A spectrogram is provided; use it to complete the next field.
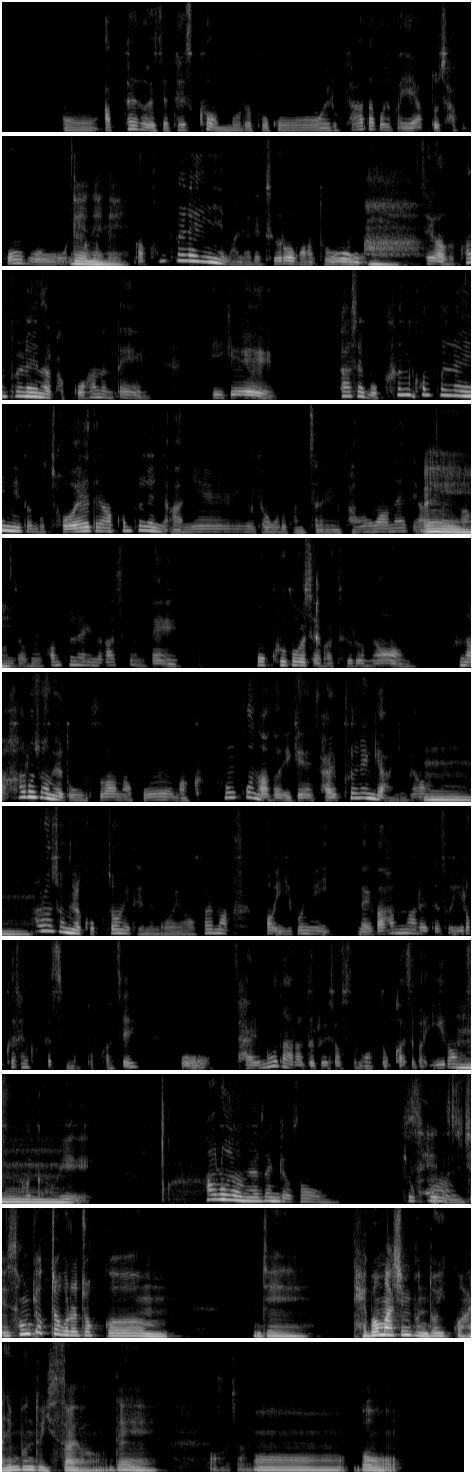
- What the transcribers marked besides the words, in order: other background noise; tapping; laughing while speaking: "불안감이"; lip smack
- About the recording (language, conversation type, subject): Korean, advice, 복잡한 일을 앞두고 불안감과 자기의심을 어떻게 줄일 수 있을까요?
